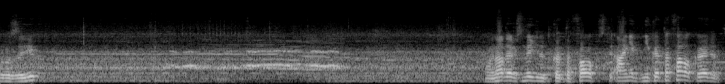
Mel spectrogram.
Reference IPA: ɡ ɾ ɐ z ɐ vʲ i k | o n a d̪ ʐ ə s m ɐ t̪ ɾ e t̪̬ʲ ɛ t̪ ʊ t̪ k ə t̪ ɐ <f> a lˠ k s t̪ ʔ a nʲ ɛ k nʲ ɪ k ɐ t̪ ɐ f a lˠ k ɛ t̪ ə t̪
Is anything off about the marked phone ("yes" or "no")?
no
